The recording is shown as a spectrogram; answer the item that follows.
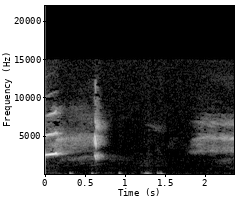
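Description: Felt-tip marker squeaking on a whiteboard as lines are drawn: a short high squeak right at the start and another brief one about half a second in, with faint soft knocks after.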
